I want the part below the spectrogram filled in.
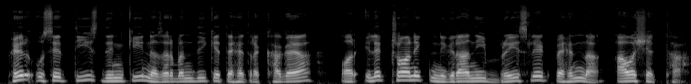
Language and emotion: Hindi, neutral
